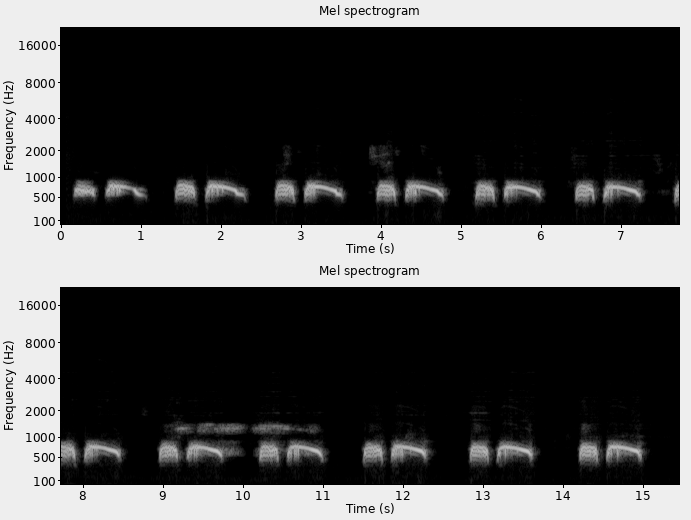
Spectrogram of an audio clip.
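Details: Spotted dove cooing in the urgent thúc gù style, played as a lure to stir up wild doves: sixteen short, low, arched coo notes repeated about once a second in a steady run, with a faint higher whistle midway.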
